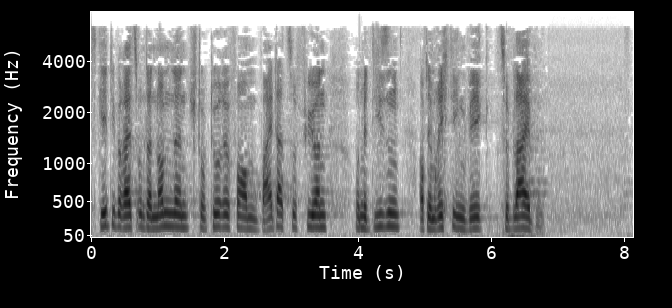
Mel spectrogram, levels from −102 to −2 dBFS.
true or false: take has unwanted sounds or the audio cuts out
false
